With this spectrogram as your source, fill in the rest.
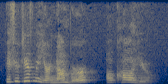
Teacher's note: So to indicate that you're not finished, that you have something more to say, let your pitch go up at the end of the first part of your sentence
